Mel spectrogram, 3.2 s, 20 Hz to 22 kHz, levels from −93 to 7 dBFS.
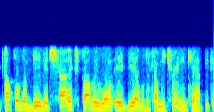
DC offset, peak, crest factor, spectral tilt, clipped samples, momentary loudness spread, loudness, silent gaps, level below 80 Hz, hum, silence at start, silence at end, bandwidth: under 0.1%; -6 dBFS; 16 dB; -10 dB/octave; under 0.1%; 6 LU; -23 LUFS; none; -62 dBFS; none; 0.05 s; 0 s; 4.3 kHz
